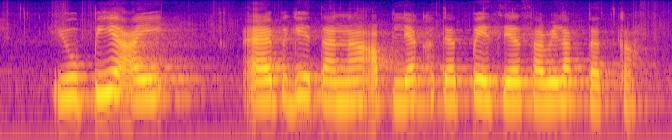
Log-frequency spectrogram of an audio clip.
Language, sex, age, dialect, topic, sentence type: Marathi, female, 18-24, Standard Marathi, banking, question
